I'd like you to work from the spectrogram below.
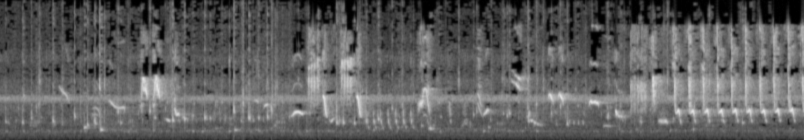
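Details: A common nightingale's varied song of whistles, chirps and slurred notes ends in a fast, evenly repeated run of bright notes, mixed with added trickling water sounds.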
